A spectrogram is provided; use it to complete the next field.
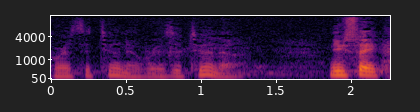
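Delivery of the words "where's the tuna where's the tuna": small, soft questioning cat; oblivious cat. Acted. Preacher voices the cat missing the tuna, soft oblivious cat. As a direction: play a clueless cat under the voice. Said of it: "And the cat says".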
